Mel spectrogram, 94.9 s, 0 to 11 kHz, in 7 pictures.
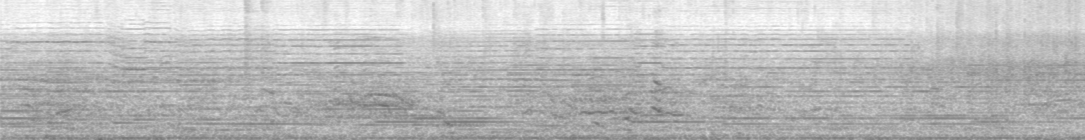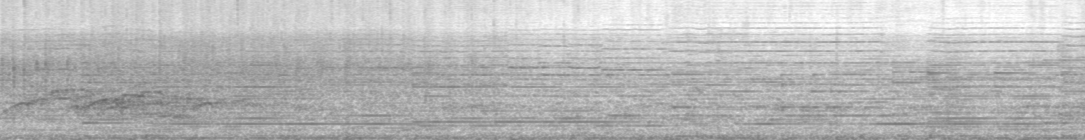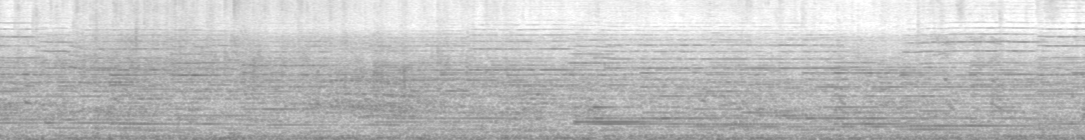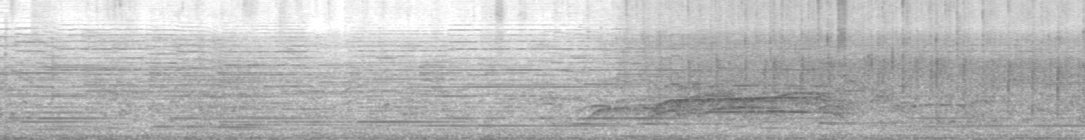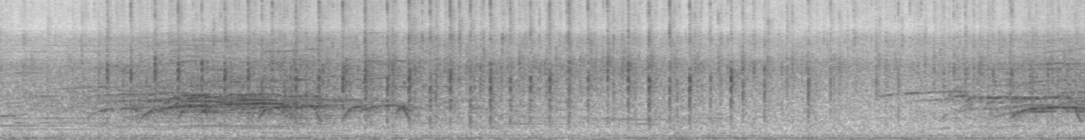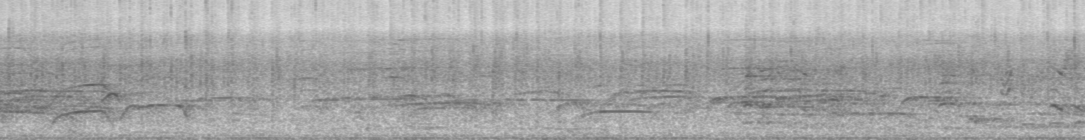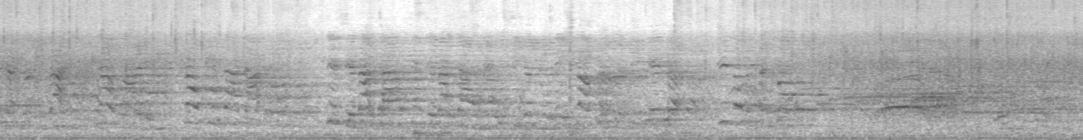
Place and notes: Zhenjiang St., Taipei City - occupied the Legislative Yuan
Student activism, Sit-in protest, People and students occupied the Legislative Yuan
Zhènjiāng Street, 5號3樓, 30 March 2014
